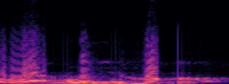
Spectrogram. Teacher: Jadi pertama pada waminhum ya waminhum bukan waminhum tidak berdengung pada nunnya. Ini nun sukun bertemu dengan ha izhar ya. Jadi hanya dirapatkan saja kemudian pindah.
